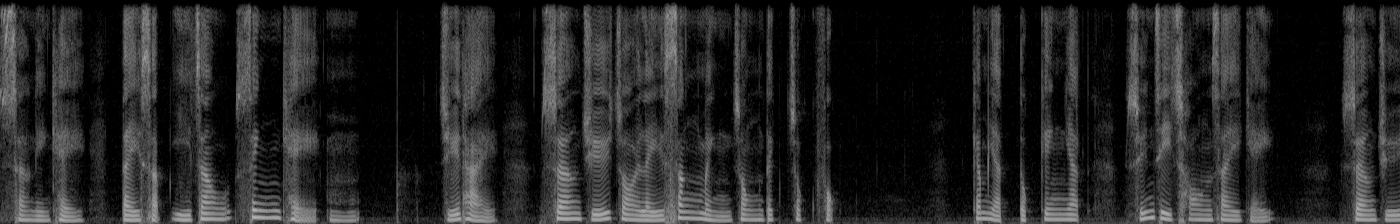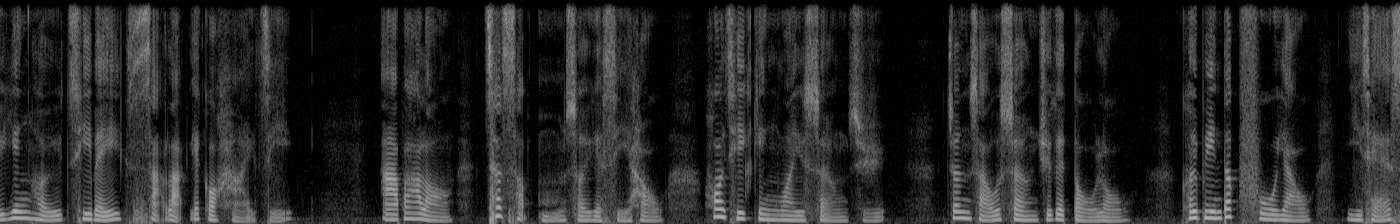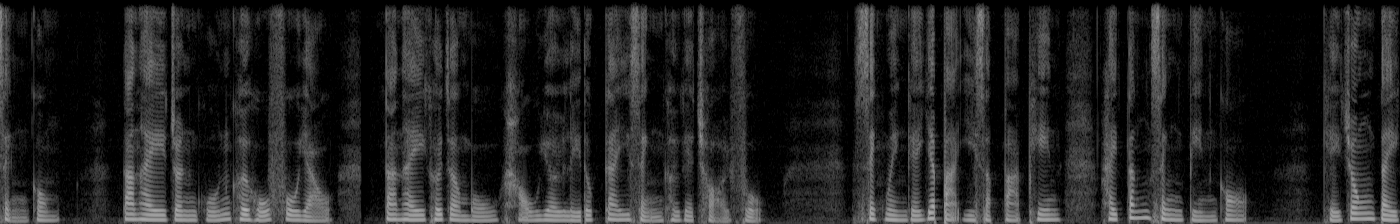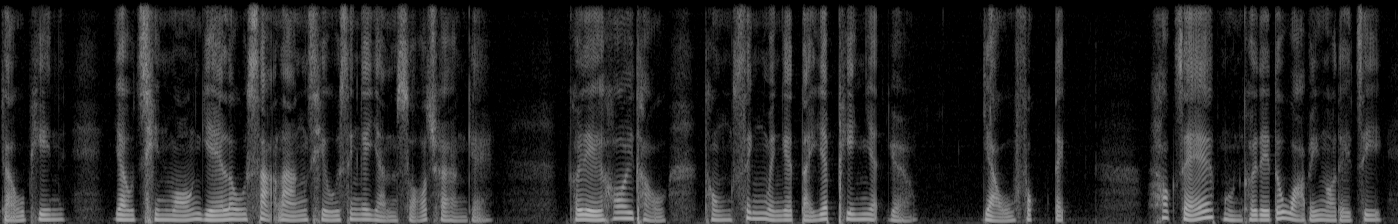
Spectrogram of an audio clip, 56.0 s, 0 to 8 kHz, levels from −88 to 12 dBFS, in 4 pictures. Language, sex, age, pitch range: English, female, 50-69, 155-185 Hz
